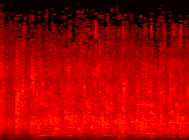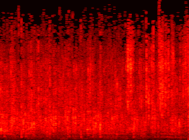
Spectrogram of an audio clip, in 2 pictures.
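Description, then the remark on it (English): A large audience at the Florida Folk Festival claps steadily and fairly loudly for several seconds to welcome a five-child family band onto the stage, a dense, even wash of applause with faint cheering voices mixed in beneath it. “Let's clap them onto the stage.”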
